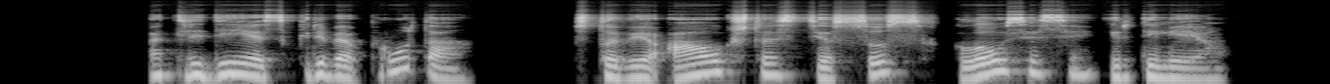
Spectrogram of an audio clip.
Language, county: Lithuanian, Vilnius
